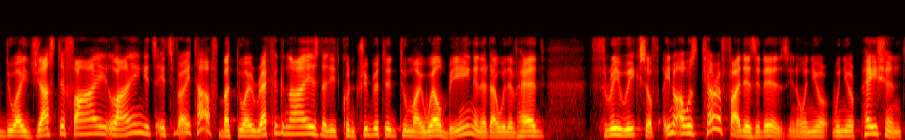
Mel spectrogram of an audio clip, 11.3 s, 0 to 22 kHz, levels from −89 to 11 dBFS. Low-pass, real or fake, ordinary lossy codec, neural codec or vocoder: 7.2 kHz; real; Opus, 64 kbps; none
